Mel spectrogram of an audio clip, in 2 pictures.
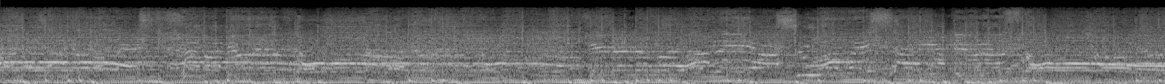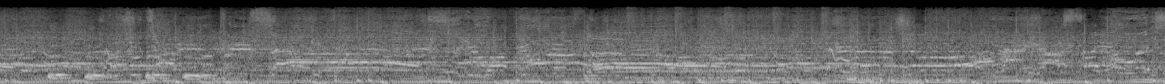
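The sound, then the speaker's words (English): A loud, dense rock song plays steadily, with driving drums, distorted guitars and yelled, heavily echoing vocals washing over the mix the whole way through. “It's got way too much echoing in it that...”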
